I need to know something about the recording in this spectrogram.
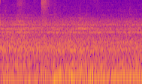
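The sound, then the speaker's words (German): Steady low rumble and rolling hum of a moving passenger train heard from inside the carriage, continuous and fairly loud, with faint higher rattles and no voices. “Wo die Bastas sind, höre ich gerade auch nicht, aber ich schaue mal durch den Zug, ob ich ein paar bekannte Gesichter sehe.”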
